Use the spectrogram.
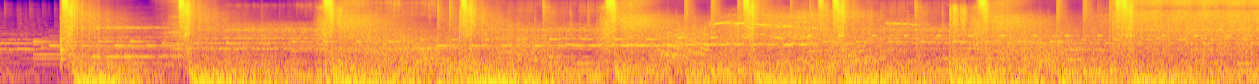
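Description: Missile explosions in Crimea, a long series of loud, heavy booms repeating every few seconds over a constant roaring rumble, with no talking.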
